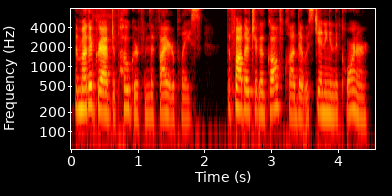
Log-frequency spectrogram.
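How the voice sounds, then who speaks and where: A woman reading a children's story aloud in an expressive storytelling manner. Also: medium pitch, fast talker. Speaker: narrator.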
